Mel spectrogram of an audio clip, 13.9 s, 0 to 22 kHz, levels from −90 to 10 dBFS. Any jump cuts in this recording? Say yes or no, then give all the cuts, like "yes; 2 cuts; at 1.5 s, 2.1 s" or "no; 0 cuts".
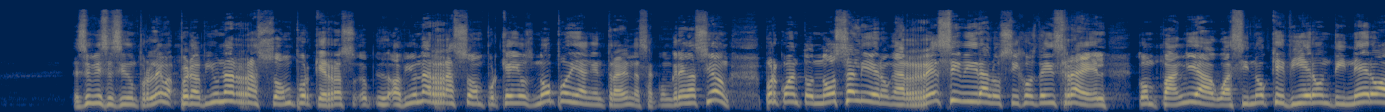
no; 0 cuts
